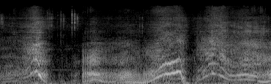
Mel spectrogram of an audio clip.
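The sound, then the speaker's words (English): A zipper is pulled several times in quick, rasping strokes, fairly loud, with short pauses between the runs, like a jacket or bag being zipped. “It's a zip. Zipping up a jacket or a bag.”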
